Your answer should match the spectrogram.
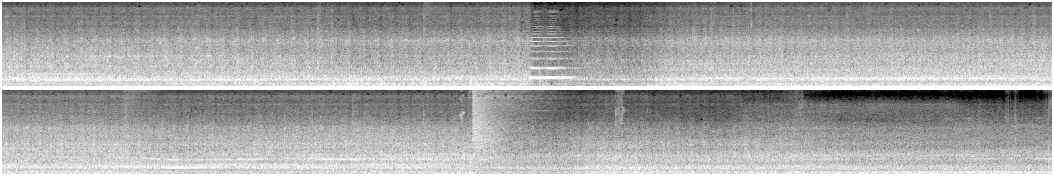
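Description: Narrow-gauge diesel locomotive running steadily close by, with a short horn blast about a quarter of the way in and a brief hiss later on.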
